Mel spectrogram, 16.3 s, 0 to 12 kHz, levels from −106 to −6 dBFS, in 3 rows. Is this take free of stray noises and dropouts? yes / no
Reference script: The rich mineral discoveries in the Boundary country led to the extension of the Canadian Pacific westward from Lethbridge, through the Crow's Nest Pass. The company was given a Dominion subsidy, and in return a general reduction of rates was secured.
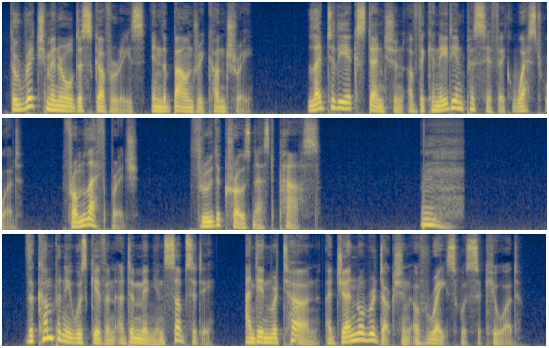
no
